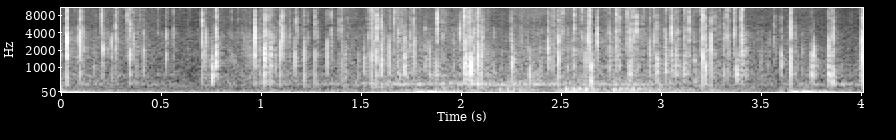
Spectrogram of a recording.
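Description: A hand squeezes and grips a clear, hand-sized plastic bag full of small white plastic pearls. The result is a dense run of quick, bright crinkles and crunches with sharp crackling snaps and a faint steady tone underneath.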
